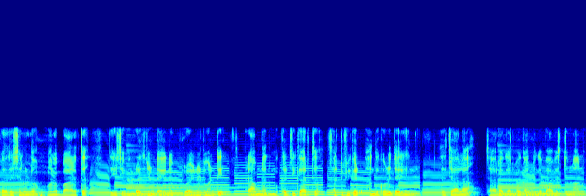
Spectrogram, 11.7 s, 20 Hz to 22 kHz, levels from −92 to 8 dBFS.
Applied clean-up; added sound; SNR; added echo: none; Wind instrument, woodwind instrument + Acoustic guitar; 4 dB; none.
